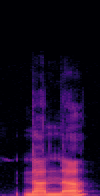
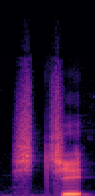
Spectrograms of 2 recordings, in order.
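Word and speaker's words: 七: And then 7 also has 2 different ways of being pronounced. There's nana Na. Na. Na. and shichi. Shi. Chi.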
